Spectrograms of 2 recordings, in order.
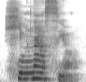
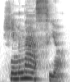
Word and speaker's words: gimnasio: Gimnasio. Gimnasio. G, jeżeli występuje przed E albo I, czytamy jak polskie H. Powtórzmy. Gimnasio.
